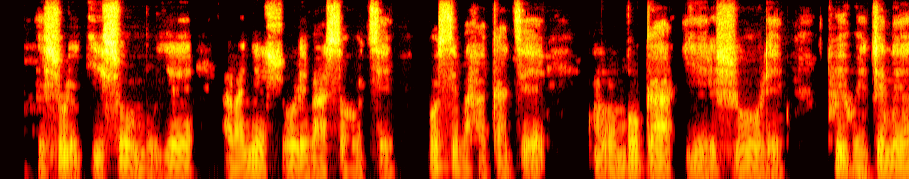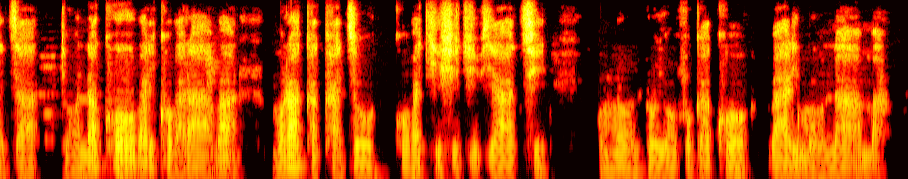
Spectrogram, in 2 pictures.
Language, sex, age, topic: Rundi, male, 25-35, education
